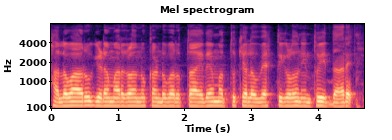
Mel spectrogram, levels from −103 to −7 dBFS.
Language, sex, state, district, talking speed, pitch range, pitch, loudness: Kannada, male, Karnataka, Bidar, 115 wpm, 135-145 Hz, 140 Hz, -15 LUFS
